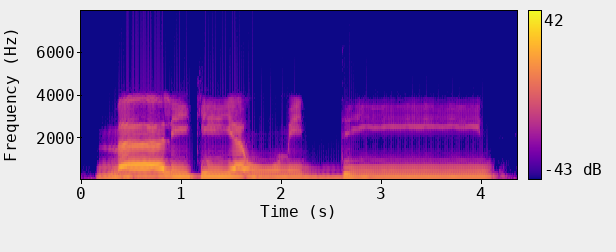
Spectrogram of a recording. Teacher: دال پر شد ہے اس کا خیال رکھیے گا. دال کو 2 دفعہ پڑھیں گے. ایک دفعہ میم سے ملائیں گے اور ایک دفعہ زیر کے ساتھ پڑھیں گے.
